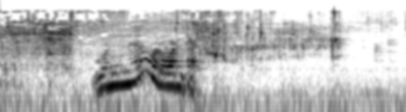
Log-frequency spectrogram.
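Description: Water poured into the stainless-steel inner pot of an electric pressure cooker over sautéed vegetables, splashing. About a second in, a short vocal sound rising then falling in pitch, louder than the pouring.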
